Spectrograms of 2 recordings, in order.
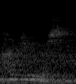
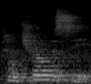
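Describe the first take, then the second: First: Said in the usual way. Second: Imitating Australian "controversy" with stress on the second syllable, conTROversy; Australian accent. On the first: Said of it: "I'm like, "Oh". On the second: Teacher telling class how Australians said it, Australian accent. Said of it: "when I first heard them saying".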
